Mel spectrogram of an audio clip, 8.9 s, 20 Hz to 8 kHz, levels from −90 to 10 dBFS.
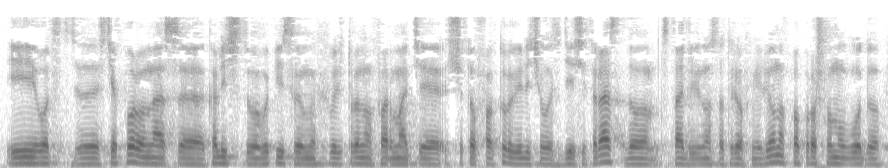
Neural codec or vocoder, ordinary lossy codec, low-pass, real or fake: autoencoder, 48 kHz, 32 numbers a frame, DAC-VAE, trained on Japanese speech; MP3, 24 kbps; 7.2 kHz; fake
